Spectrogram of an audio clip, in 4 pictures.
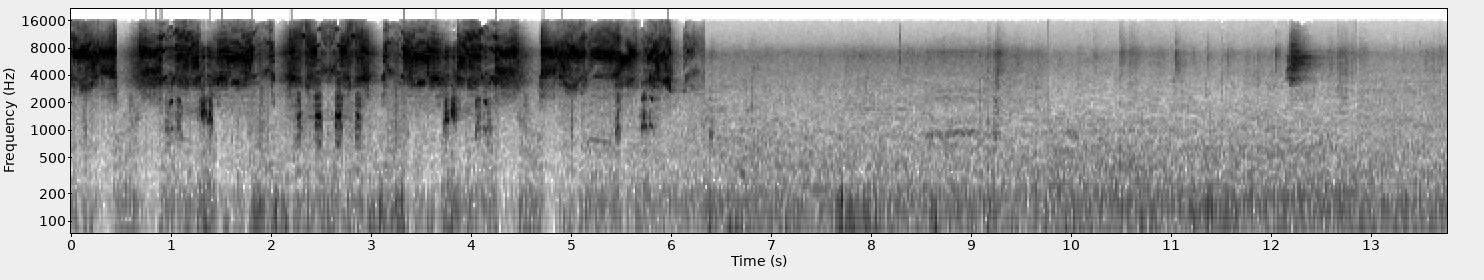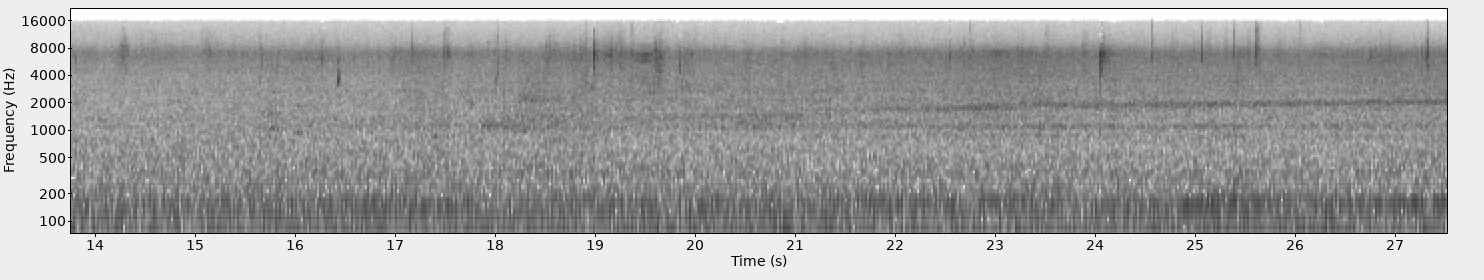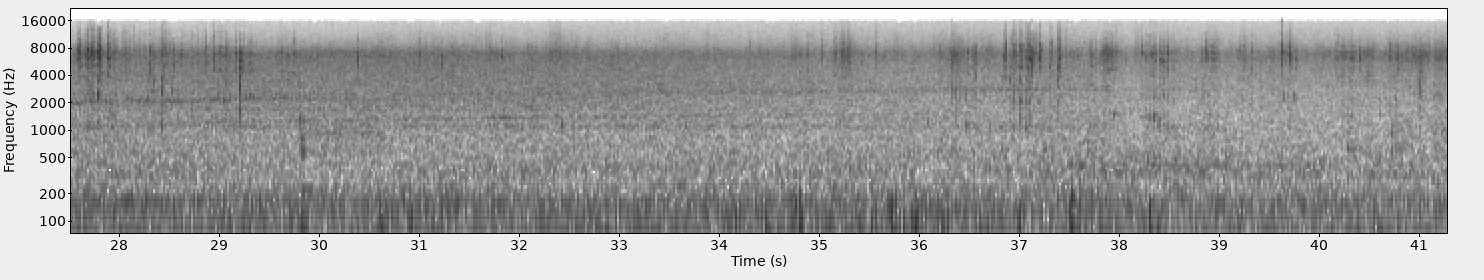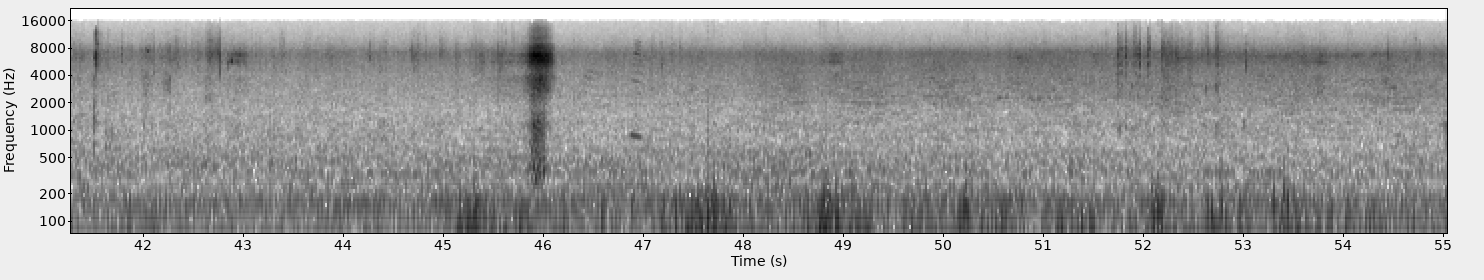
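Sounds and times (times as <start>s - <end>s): monkey screaming: 0.0s - 6.4s
low outdoor rumble: 0.0s - 55.0s.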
